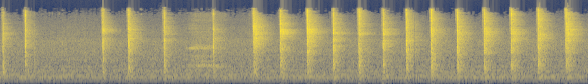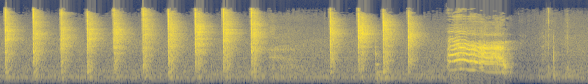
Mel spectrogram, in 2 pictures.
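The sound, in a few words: brass hammer striking socket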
